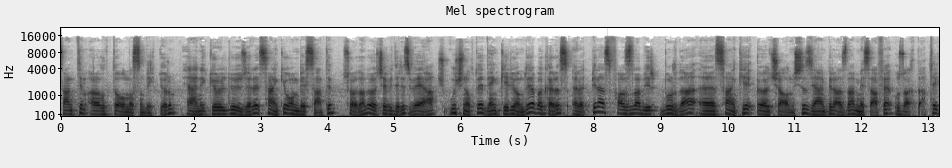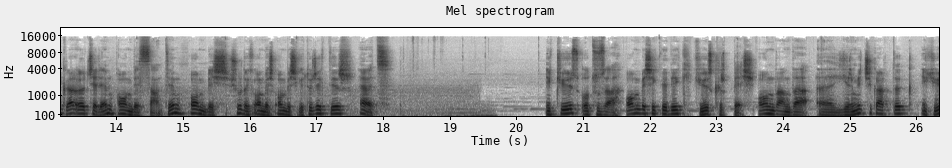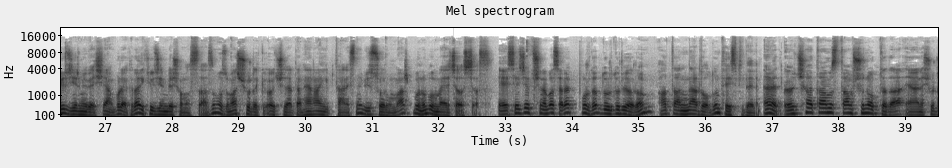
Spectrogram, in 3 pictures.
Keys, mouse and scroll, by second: 2.0-3.4 scroll, 3.6-4.7 scroll, 5.5 middle click, 8.1 scroll, 13.9-15.2 middle drag, 15.5-16.1 middle drag, 17.6 middle click, 19.1 middle click, 20.5 middle click, 22.9-23.4 scroll, 28.7-31.3 middle drag, 31.9 scroll, 32.8 middle click, 33.2 Escape, 35.7 scroll, 36.8 click, 36.8 scroll, 38.5 scroll.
